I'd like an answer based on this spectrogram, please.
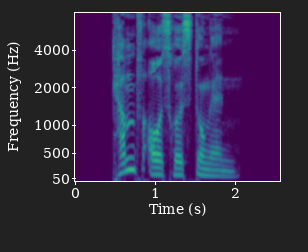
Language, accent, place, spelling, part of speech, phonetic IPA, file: German, Germany, Berlin, Kampfausrüstungen, noun, [ˈkamp͡fˌʔaʊ̯sˌʁʏstʊŋən], De-Kampfausrüstungen.ogg
- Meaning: plural of Kampfausrüstung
